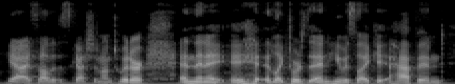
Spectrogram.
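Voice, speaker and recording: A woman's voice: low voice, flat delivery, quick pace. Woman cohost rambling along, keeps restarting sentences, faint hum in the back. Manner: rambling, with trailing starts. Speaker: podcast co-host. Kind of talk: casual chat.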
